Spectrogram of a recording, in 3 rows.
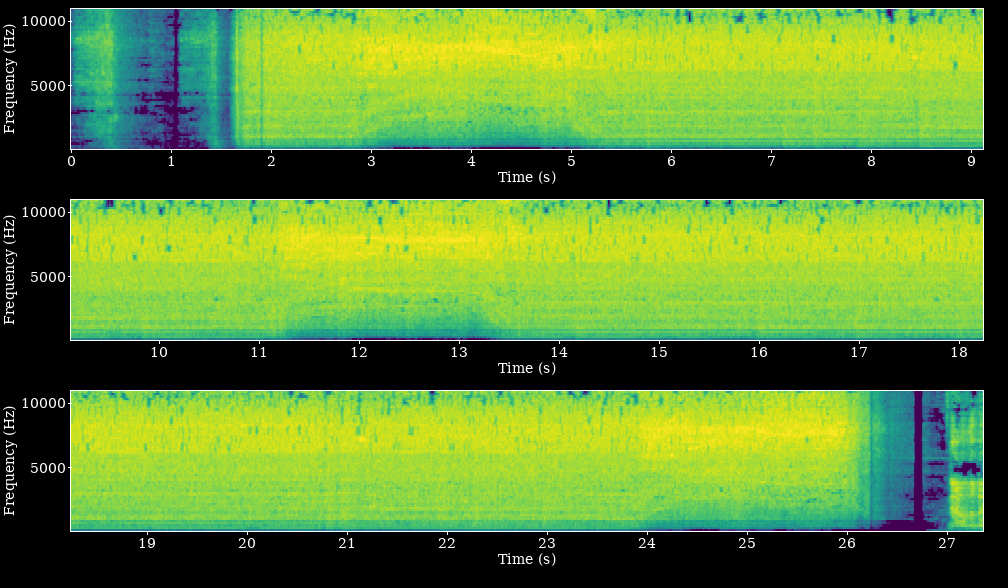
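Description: Kobalt sliding compound miter saw running and cutting boards to length. The loud, steady sound starts a moment in and changes twice, about 3 s and 12 s in, as cuts are made.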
